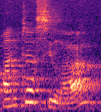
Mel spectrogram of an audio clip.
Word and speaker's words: Pancasila: I pronounce well. Yes, Pancasila.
